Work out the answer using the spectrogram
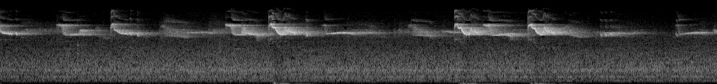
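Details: Oriental white-eye provoking a rival, uttering high, slurred, descending chirps in short pairs and triplets, spaced roughly a second apart.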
